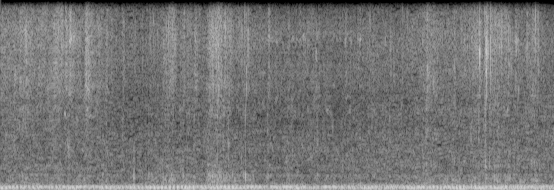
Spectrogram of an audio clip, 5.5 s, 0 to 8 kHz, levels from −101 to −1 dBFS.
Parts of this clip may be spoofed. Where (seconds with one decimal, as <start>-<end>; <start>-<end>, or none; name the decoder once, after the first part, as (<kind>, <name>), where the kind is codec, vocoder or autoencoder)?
0.4-1.0 (vocoder, HiFi-GAN); 2.6-3.5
